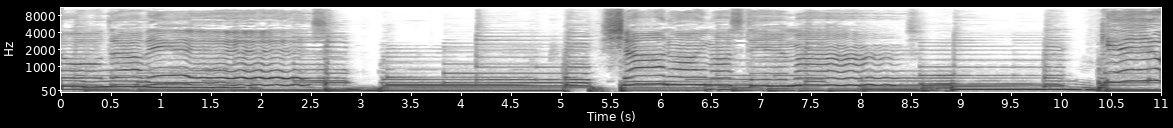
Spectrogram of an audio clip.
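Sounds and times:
person singing with vibrato: 0.0s - 2.9s, 4.8s - 8.7s, 10.4s - 11.0s
guitar accompaniment: 0.0s - 11.0s.

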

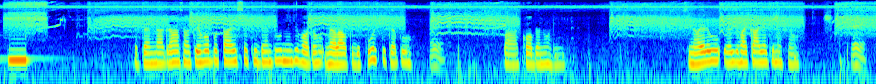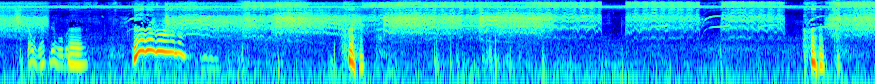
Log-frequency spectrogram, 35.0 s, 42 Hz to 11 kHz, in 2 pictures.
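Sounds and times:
bird nestlings peeping: 0.0s - 33.3s
high-pitched insect buzzing: 0.0s - 35.0s
man laughing: 20.2s - 21.2s, 24.4s - 24.8s, 33.6s - 34.4s.

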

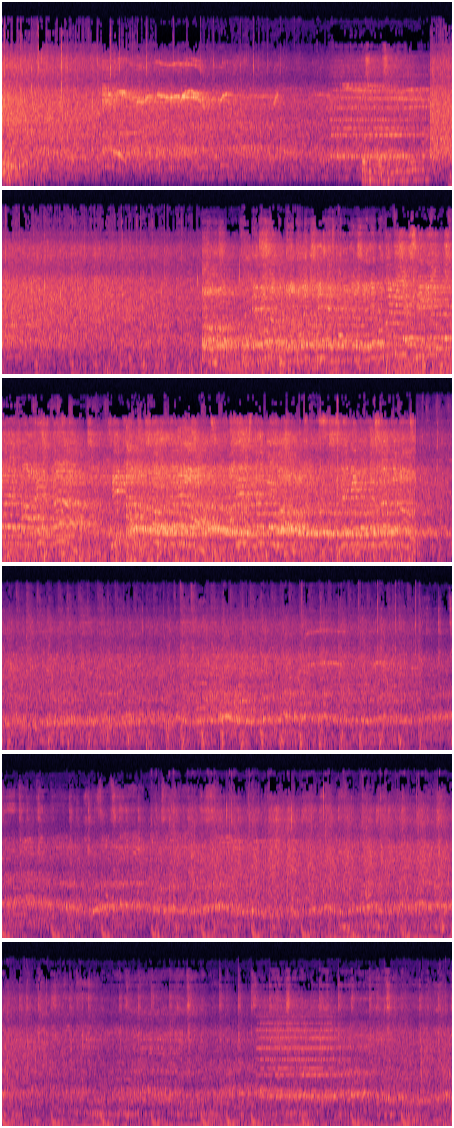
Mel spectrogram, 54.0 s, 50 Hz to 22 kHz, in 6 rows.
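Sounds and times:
arena crowd chanting and cheering: 0.0s - 54.0s
music: 6.8s - 54.0s
distant crowd chant: 8.6s - 54.0s.

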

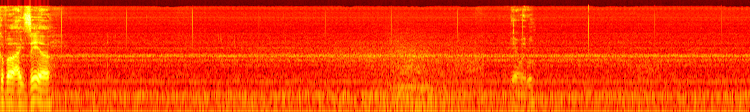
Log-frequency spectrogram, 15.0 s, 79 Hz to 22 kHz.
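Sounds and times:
faint hum: 0.0s - 15.0s
low engine rumble: 0.0s - 15.0s
faint clicks: 13.0s - 13.2s.

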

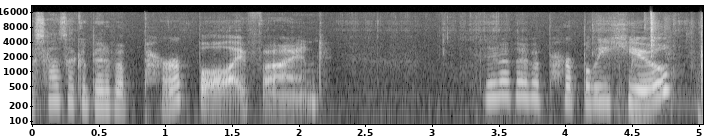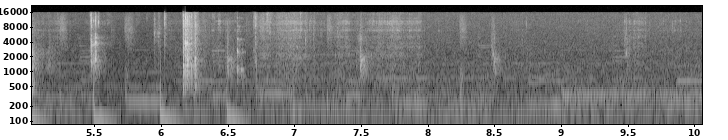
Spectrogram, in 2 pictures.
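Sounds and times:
soft background music: 3.6s - 10.0s.

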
